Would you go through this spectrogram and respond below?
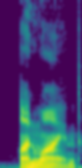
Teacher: The stress is on the second syllable, right?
